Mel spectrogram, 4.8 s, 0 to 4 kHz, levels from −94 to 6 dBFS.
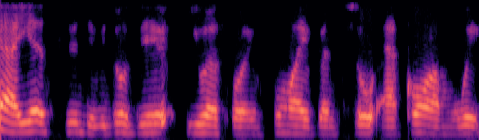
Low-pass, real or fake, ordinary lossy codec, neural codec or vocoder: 3.6 kHz; fake; none; codec, 16 kHz, 4.8 kbps, FACodec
